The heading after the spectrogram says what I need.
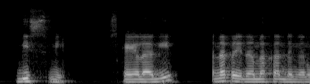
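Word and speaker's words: بِسْمِ: Kita bukan membacanya biismi, tapi kita membacanya bismi.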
